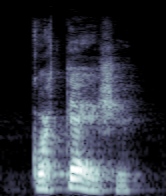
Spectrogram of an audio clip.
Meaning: cortege
- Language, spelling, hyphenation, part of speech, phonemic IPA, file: Dutch, cortège, cor‧tè‧ge, noun, /ˌkɔrˈtɛː.ʒə/, Nl-cortège.ogg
